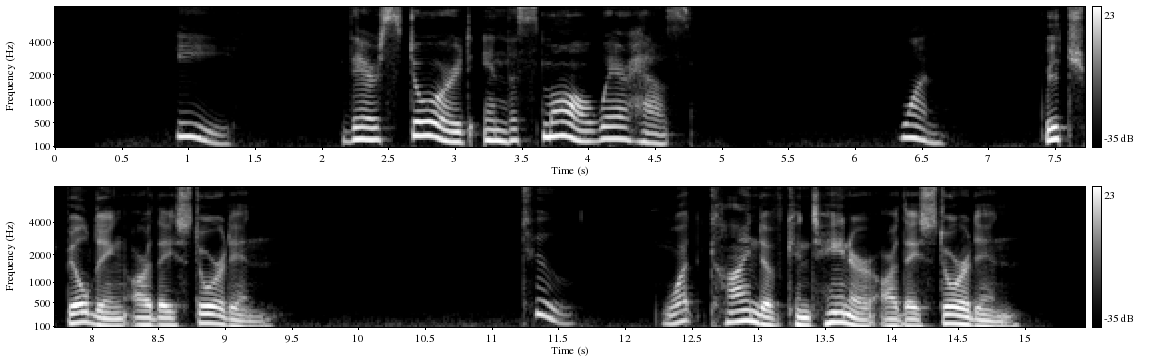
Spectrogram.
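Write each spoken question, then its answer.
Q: They're stored in the small warehouse.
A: 1: Which building are they stored in?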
